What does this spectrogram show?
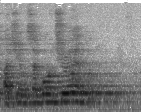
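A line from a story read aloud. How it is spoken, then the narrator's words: Desperate shout. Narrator (Russian): Я закричал в отчаянии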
